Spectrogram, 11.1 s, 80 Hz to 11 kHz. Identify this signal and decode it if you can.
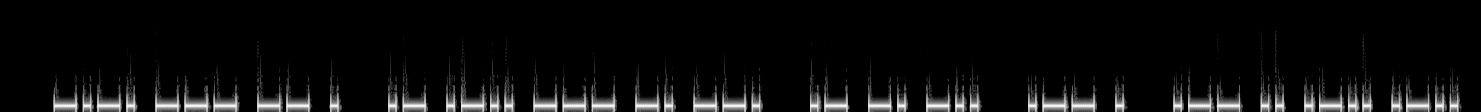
Morse code, heard as a keyed tone, about 22 wpm, 700 Hz. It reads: COME ALONG AND WE WILL
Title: Sentences from Top 1500 Words 22wpm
